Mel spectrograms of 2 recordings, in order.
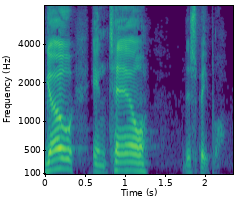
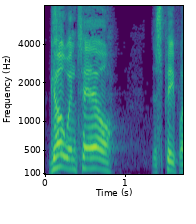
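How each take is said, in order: First: Slowed, softened quote of God's command; slow solemn quote. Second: Said in the usual way. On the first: Shown as a demonstration. Preacher quoting God's command to Isaiah, slow and hushed. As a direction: let it land slow and quiet, like God speaking.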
